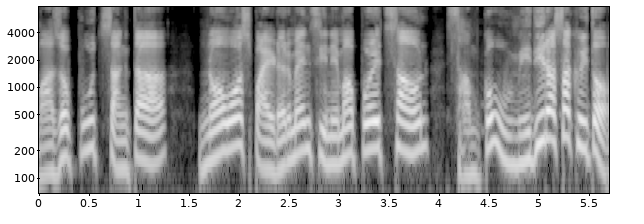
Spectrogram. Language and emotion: Goan Konkani, happy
